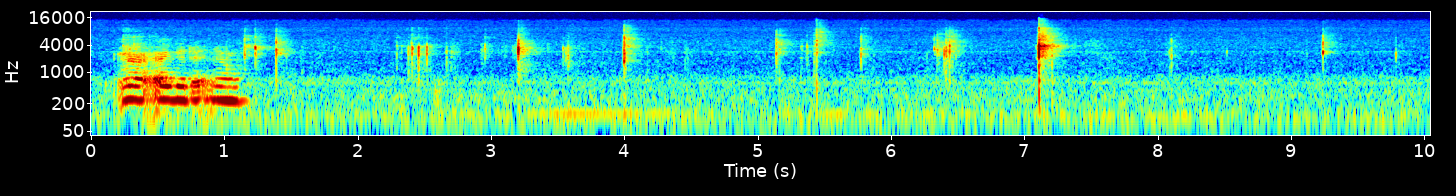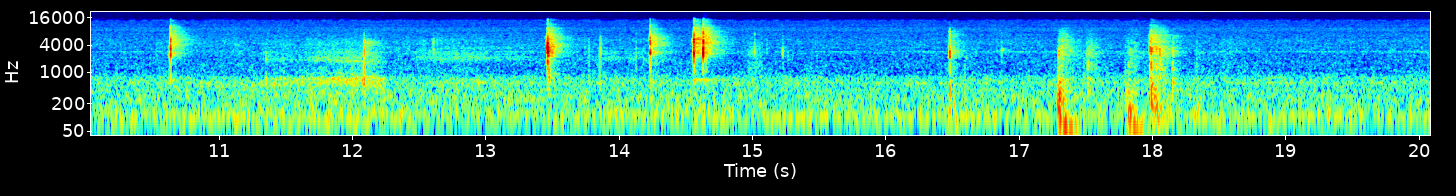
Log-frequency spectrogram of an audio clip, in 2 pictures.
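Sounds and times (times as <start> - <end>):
small plastic parts clicking: 1.1 - 1.6, 2.2 - 7.4, 8.0 - 9.9, 10.6 - 10.8, 13.4 - 15.4
plastic snap: 5.1 - 7.4.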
